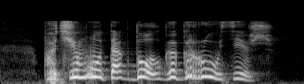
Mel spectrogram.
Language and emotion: Russian, angry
